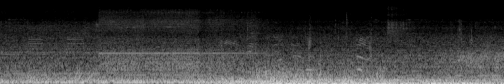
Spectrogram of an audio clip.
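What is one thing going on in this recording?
A deep rumble of distant explosions rolls on.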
